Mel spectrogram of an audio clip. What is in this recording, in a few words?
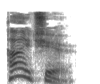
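"highchair", English, British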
